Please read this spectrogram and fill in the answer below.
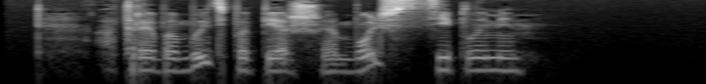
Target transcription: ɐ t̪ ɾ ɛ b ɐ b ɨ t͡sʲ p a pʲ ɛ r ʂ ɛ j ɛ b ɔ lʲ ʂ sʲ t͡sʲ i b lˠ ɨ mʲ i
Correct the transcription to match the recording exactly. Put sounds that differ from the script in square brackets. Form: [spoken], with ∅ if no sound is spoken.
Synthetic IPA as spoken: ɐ t̪ ɾ ɛ b ɐ b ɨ t͡sʲ p a pʲ ɛ r ʂ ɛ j ɛ b ɔ lʲ ʂ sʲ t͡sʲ i [p] lˠ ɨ mʲ i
